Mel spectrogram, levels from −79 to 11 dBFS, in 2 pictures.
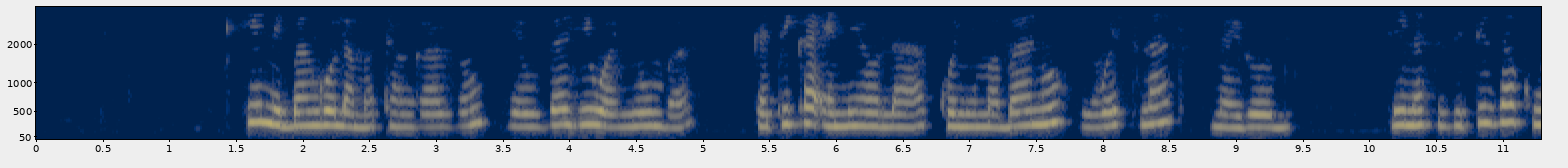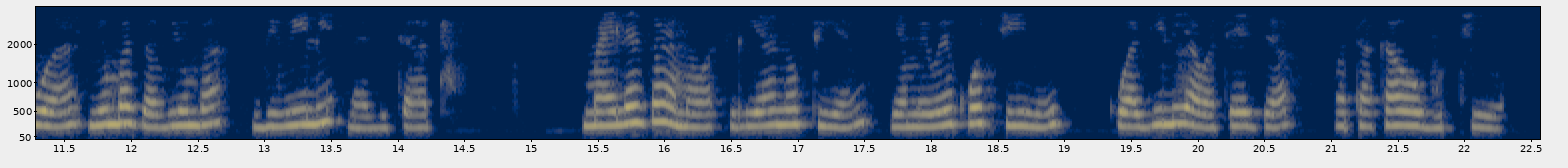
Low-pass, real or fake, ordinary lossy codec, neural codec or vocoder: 3.6 kHz; real; AAC, 24 kbps; none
